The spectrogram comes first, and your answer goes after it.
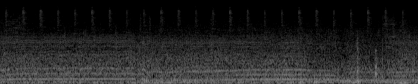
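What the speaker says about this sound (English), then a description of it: "Kind of just buzzing around the corners here." A Hot Wheels racing car from Forza Horizon buzzes through corners with a sustained high engine whine, steady and loud, with tire noise underneath and no voices.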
